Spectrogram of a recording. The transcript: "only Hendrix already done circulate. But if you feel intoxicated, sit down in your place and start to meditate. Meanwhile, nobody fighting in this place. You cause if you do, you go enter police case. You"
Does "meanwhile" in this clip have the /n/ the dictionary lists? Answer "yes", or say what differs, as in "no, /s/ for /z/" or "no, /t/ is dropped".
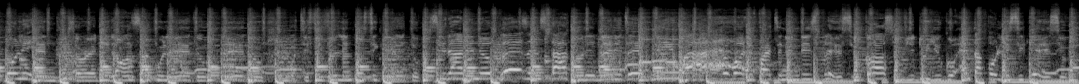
no, /n/ is dropped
